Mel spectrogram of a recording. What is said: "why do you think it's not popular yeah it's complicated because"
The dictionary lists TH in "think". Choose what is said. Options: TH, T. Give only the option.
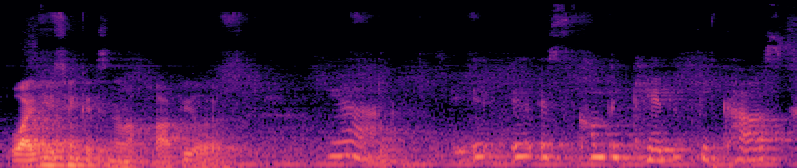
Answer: TH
